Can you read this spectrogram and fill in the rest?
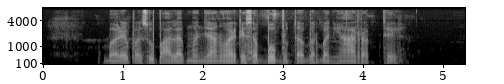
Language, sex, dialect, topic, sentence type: Chhattisgarhi, male, Central, agriculture, statement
